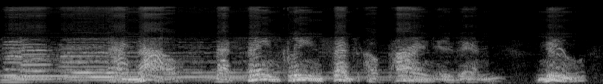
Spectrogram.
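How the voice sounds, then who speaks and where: A woman's voice: on the low side, big pitch swings, very slow. A woman reading a dreamy, scripted 1950s radio commercial. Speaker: commercial announcer. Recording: old radio spot with loud music.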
